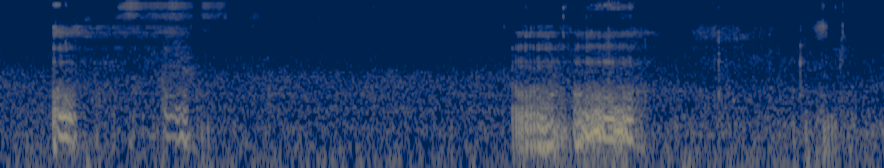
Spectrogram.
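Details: Sleeping Shiba Inu 海苔寶 giving soft snores indoors: two brief low snuffles early on, then a pair of louder rasping snores back to back around the middle, with faint breaths between.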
